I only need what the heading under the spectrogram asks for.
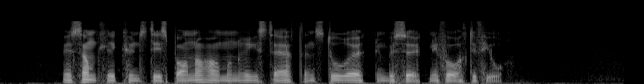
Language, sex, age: Norwegian, male, 17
